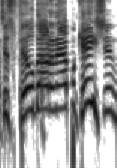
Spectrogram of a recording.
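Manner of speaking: high-pitched sarcastic quip. Answering news about tampering rules: sarcastic tone. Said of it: "do I detect sarcasm in your voice".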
